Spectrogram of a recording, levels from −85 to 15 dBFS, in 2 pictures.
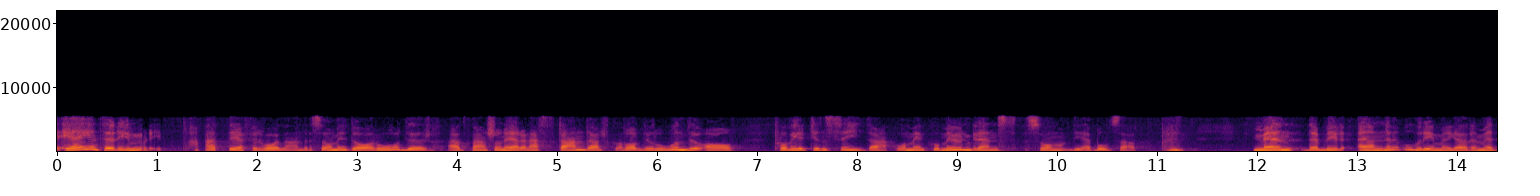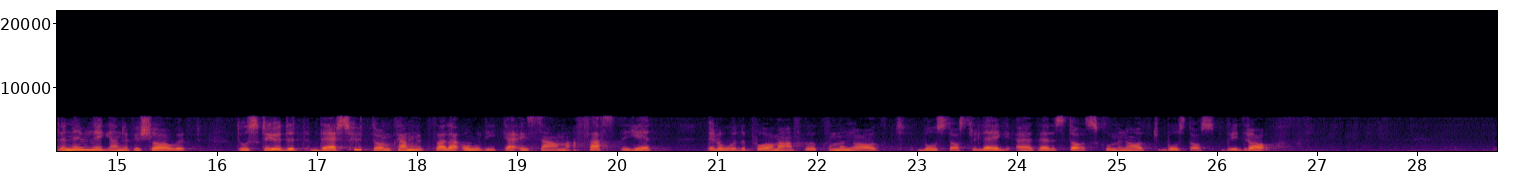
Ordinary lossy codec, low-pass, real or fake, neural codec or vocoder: none; 5.4 kHz; fake; codec, 16 kHz in and 24 kHz out, 0.6 kbps, FocalCodec, streaming, 4096 codes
